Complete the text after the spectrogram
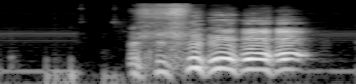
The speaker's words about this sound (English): Is your phone ringing? Oh, I thought you hit something and it started to begin. It's your phone.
